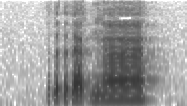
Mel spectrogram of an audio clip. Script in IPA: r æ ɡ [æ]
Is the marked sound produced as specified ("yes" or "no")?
no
